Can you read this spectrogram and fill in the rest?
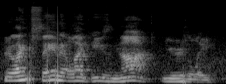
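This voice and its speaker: A man's voice: on the high side, lively intonation, normal speed, fairly bright tone. Chatty man in an echoey room. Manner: chatty, reacting to chat with amused disbelief. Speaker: livestream host. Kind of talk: casual live chat with viewers. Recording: echoey room, faint background noise.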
